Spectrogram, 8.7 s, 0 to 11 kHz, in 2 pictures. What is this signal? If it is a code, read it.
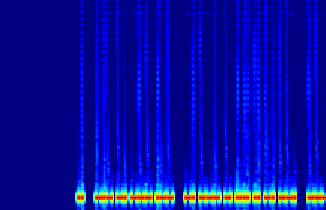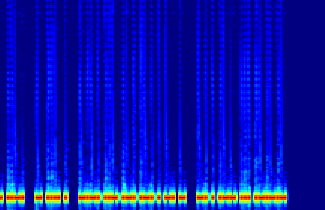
Morse code, heard as a keyed tone, about 50 wpm, 700 Hz. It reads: I KNOW NOTHING OF THE CURRENT NEWS.
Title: Sentences from Top 1000 Words - Review Part 4 - 50wpm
